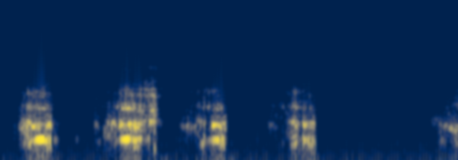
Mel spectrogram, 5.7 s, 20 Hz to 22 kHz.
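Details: Carpathian red deer stag roaring (boncănit) during the breeding season in the forests of Bucovina, 29 September 2022: four hoarse, harmonic bellows about a second apart, each short and gruff, in a quiet background.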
